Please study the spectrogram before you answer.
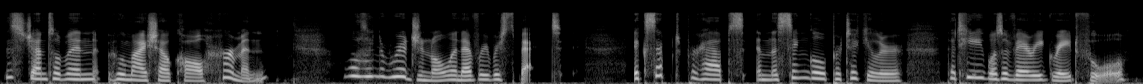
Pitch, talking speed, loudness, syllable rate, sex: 240 Hz, 130 wpm, -22 LUFS, 4.6 syllables/s, female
